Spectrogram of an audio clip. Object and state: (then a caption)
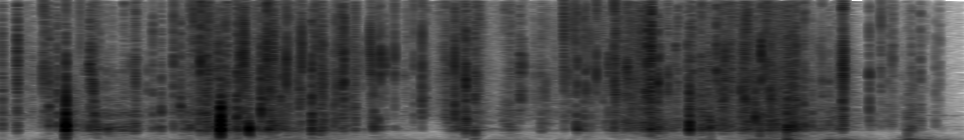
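Paper-wrapped soap bar being unwrapped. A hand-sized LUX soap bar in a white paper wrapper is held in both hands while fingers with long painted nails crumple, fold and peel back the paper. Bright, crisp crinkling and crackling fill the clip in uneven bursts, with sharper snaps standing out and almost nothing in the low end. The solid bar stays intact as the wrapper is worked open.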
